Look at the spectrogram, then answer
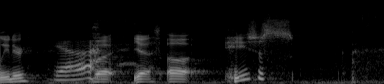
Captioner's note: laughing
